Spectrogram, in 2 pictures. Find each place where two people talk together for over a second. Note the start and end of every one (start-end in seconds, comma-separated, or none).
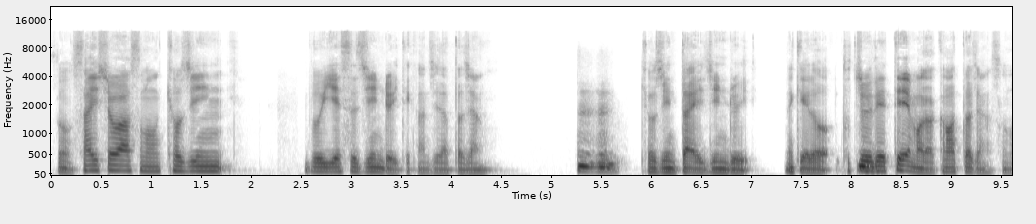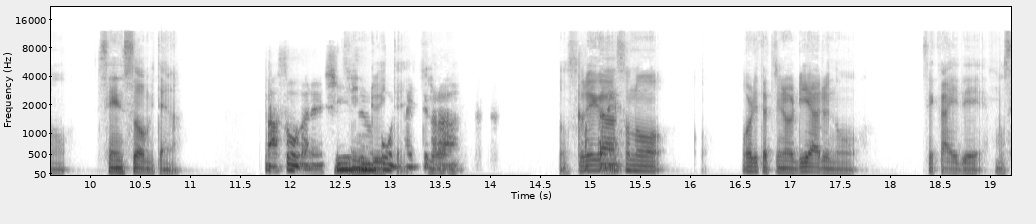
12.4-13.7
